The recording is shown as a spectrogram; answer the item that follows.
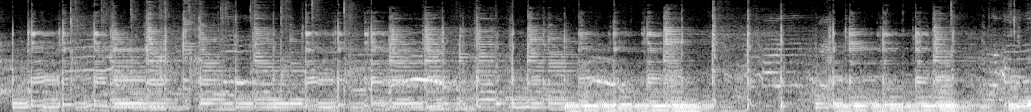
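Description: Live rock band music led by a strummed electric guitar playing a rhythmic chord pattern, with bass guitar coming in strongly about six seconds in.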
